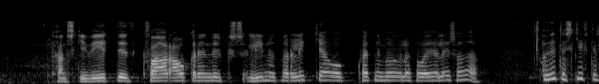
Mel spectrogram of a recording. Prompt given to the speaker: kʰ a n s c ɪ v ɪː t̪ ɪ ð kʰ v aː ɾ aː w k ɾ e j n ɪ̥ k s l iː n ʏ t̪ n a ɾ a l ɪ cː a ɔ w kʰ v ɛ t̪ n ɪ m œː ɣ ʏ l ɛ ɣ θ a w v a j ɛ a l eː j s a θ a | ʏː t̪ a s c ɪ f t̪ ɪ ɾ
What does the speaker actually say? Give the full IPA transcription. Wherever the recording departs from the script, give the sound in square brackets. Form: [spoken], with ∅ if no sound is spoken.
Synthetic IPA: kʰ a n s c ɪ v ɪː t̪ ɪ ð kʰ v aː ɾ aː w k ɾ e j n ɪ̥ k s l iː n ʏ t̪ n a ɾ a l ɪ cː a ɔ [ɣ] kʰ v ɛ t̪ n ɪ m œː ɣ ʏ l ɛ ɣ θ a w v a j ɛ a l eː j s a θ a | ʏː t̪ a s c ɪ f t̪ ɪ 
